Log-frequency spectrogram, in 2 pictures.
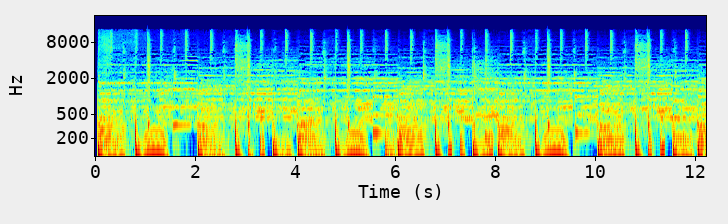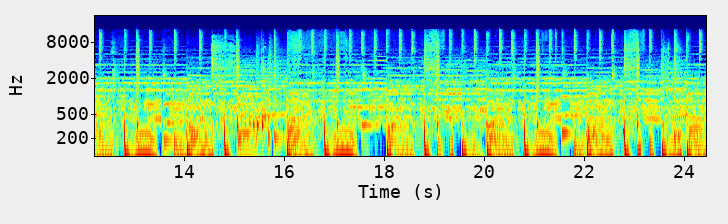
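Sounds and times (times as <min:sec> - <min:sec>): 
beat music: 0:00.0 - 0:24.4.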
